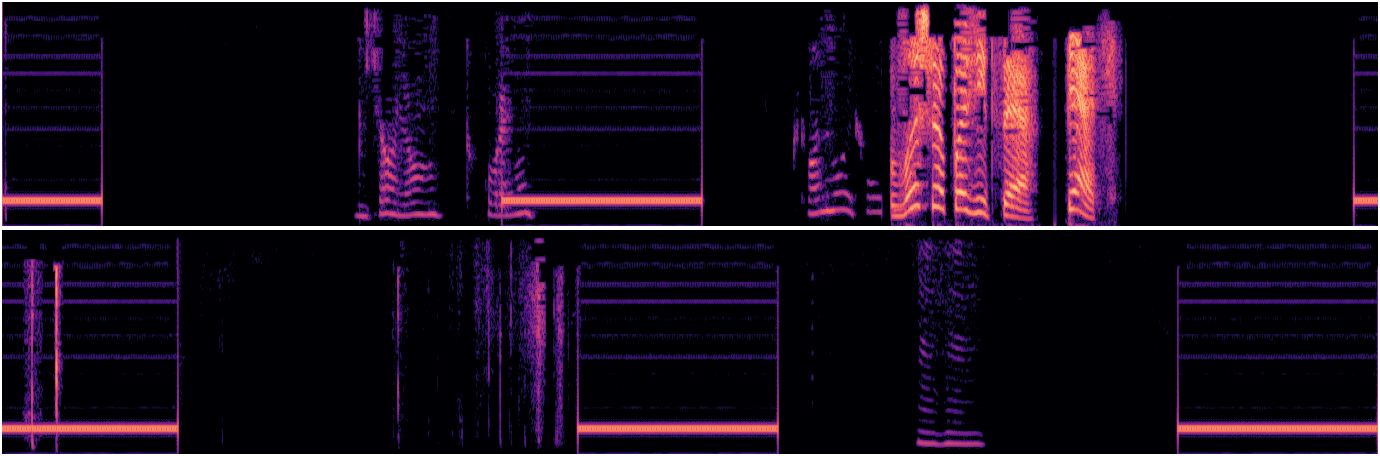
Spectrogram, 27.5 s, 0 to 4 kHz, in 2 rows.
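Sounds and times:
telephone ringback tone of an unanswered call: 0:00.0 - 0:01.0, 0:05.0 - 0:07.0, 0:13.5 - 0:15.6, 0:19.5 - 0:21.6, 0:25.5 - 0:27.5
speech: 0:03.6 - 0:06.1, 0:08.0 - 0:11.2.

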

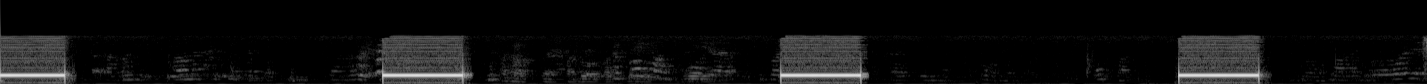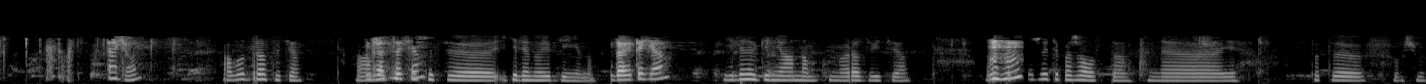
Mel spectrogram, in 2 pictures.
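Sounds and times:
telephone line beeps while a call connects through an automated phone menu: 0:00.0 - 0:00.7, 0:03.8 - 0:04.7, 0:07.8 - 0:08.7, 0:11.8 - 0:12.7
speech: 0:16.8 - 0:23.5, 0:24.1 - 0:28.5.

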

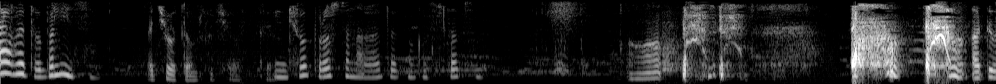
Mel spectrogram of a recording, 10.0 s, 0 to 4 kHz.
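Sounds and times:
speech: 0:00.2 - 0:05.7, 0:06.3 - 0:07.2, 0:08.9 - 0:09.9
child coughing: 0:06.7 - 0:07.6, 0:08.5 - 0:09.7.

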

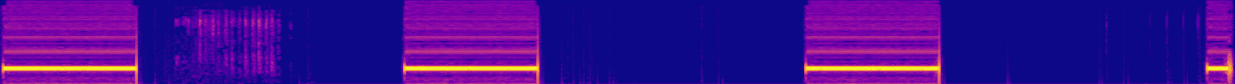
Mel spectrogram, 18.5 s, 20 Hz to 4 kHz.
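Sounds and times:
telephone ringback tone during a call transfer: 0:00.0 - 0:02.1, 0:06.1 - 0:08.1, 0:12.1 - 0:14.1, 0:18.1 - 0:18.5.

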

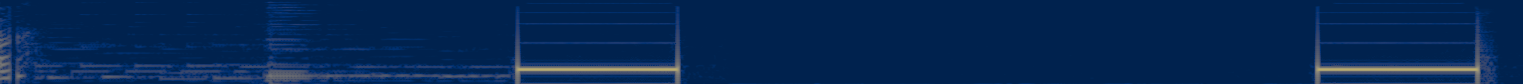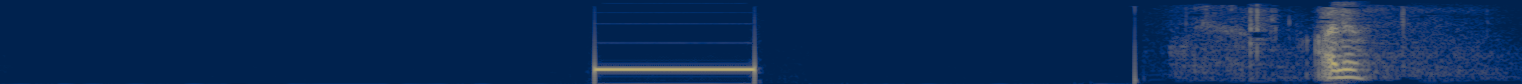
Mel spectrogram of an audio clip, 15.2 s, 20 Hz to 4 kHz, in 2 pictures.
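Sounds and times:
speech: 0:00.0 - 0:00.2, 0:14.2 - 0:14.6
telephone line tone beeps while a call to a school is transferred: 0:02.6 - 0:03.4, 0:06.6 - 0:07.4, 0:10.6 - 0:11.4.

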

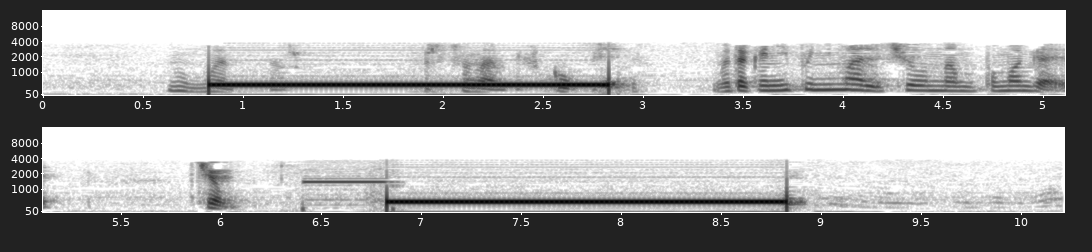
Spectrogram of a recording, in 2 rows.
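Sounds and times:
speech: 0:00.6 - 0:01.5, 0:03.5 - 0:06.2
telephone tone: 0:00.8 - 0:02.9, 0:06.4 - 0:08.9.

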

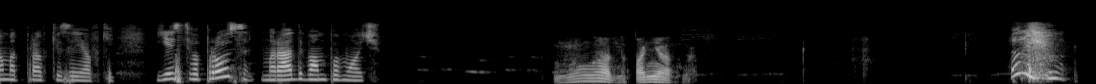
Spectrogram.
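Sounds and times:
speech: 0:00.0 - 0:03.9, 0:05.5 - 0:07.0
woman sneezing: 0:10.1 - 0:10.8.

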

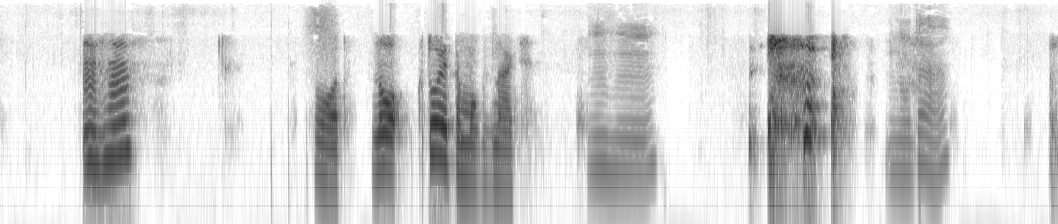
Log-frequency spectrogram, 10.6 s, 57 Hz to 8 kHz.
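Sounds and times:
speech: 0:00.8 - 0:01.4, 0:03.1 - 0:06.6, 0:07.5 - 0:08.3, 0:08.9 - 0:09.6
brief voiced hum: 0:05.8 - 0:06.6, 0:08.9 - 0:09.5
loud harsh rasping cough: 0:07.5 - 0:08.7.

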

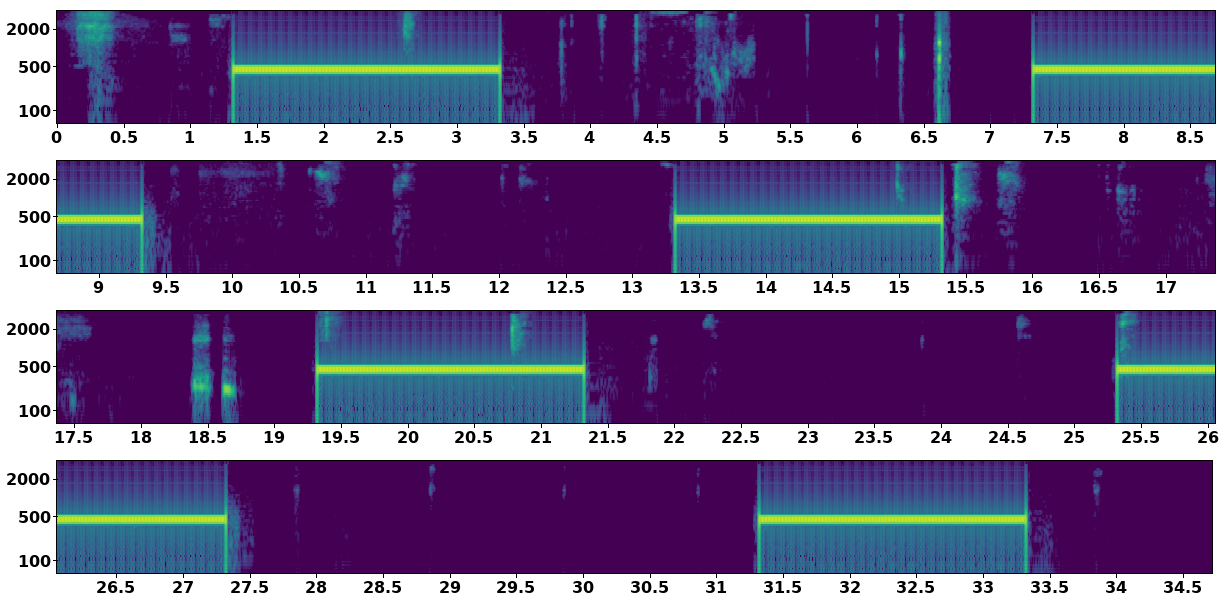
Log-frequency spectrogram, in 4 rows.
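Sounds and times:
telephone tone while a call is placed: 0:01.3 - 0:03.3, 0:07.3 - 0:09.3, 0:13.3 - 0:15.3, 0:19.3 - 0:21.3, 0:25.4 - 0:27.3, 0:31.3 - 0:33.4.

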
